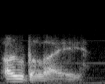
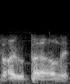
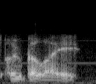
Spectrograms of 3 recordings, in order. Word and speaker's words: Oberle: Yeah, it's Oberle. It's pronounced, there's a French acute accent on the last E. – Okay. – Which makes it an E. So instead of Oberle, it's Oberle. Yeah.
